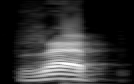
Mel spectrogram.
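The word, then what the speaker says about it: wrap: आई नहीं पढ़ा जाता रैप रैप मिस जो व है ये पढ़ा नहीं जाता जो का जो ए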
